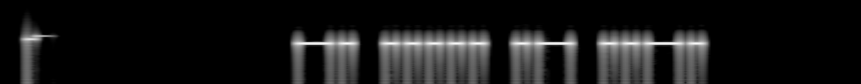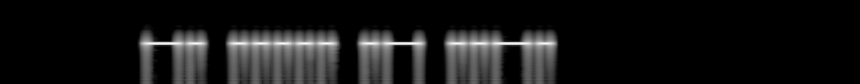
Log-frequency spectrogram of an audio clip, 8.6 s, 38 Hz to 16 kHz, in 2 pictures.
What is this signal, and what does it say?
Morse code, heard as a keyed tone, about 22 wpm, 690 Hz. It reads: N5AF N5AF
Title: Easy Call Signs Repeated 2x - 22wpm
